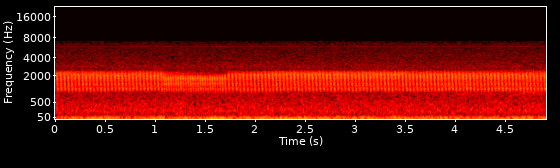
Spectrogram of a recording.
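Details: Continuous fast churring of a nightjar, recorded in 2019, a dry purring trill that dips briefly to a lower pitch and then resumes its higher tone for the rest of the recording.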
